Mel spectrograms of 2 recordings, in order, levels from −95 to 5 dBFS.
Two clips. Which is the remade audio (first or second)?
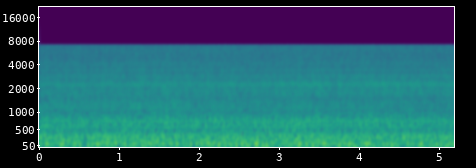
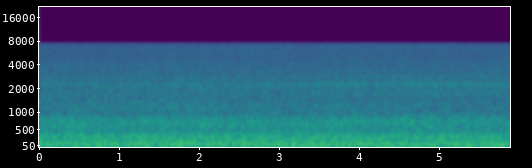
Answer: first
